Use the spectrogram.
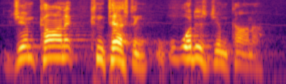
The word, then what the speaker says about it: Gymkhana: in, I'm going to mess, how do I pronounce that? Gymkhana. Gymkhana contesting.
